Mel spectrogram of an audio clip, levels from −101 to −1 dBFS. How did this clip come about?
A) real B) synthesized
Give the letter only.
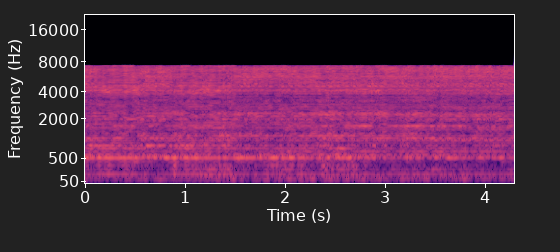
B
